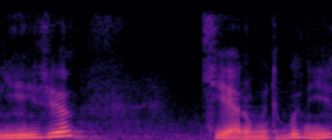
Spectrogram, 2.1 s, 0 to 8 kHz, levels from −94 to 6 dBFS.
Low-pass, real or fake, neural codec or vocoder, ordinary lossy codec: 7.2 kHz; fake; codec, 16 kHz, 2 kbps, FunCodec, trained on Chinese and English, 25 frames a second; none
